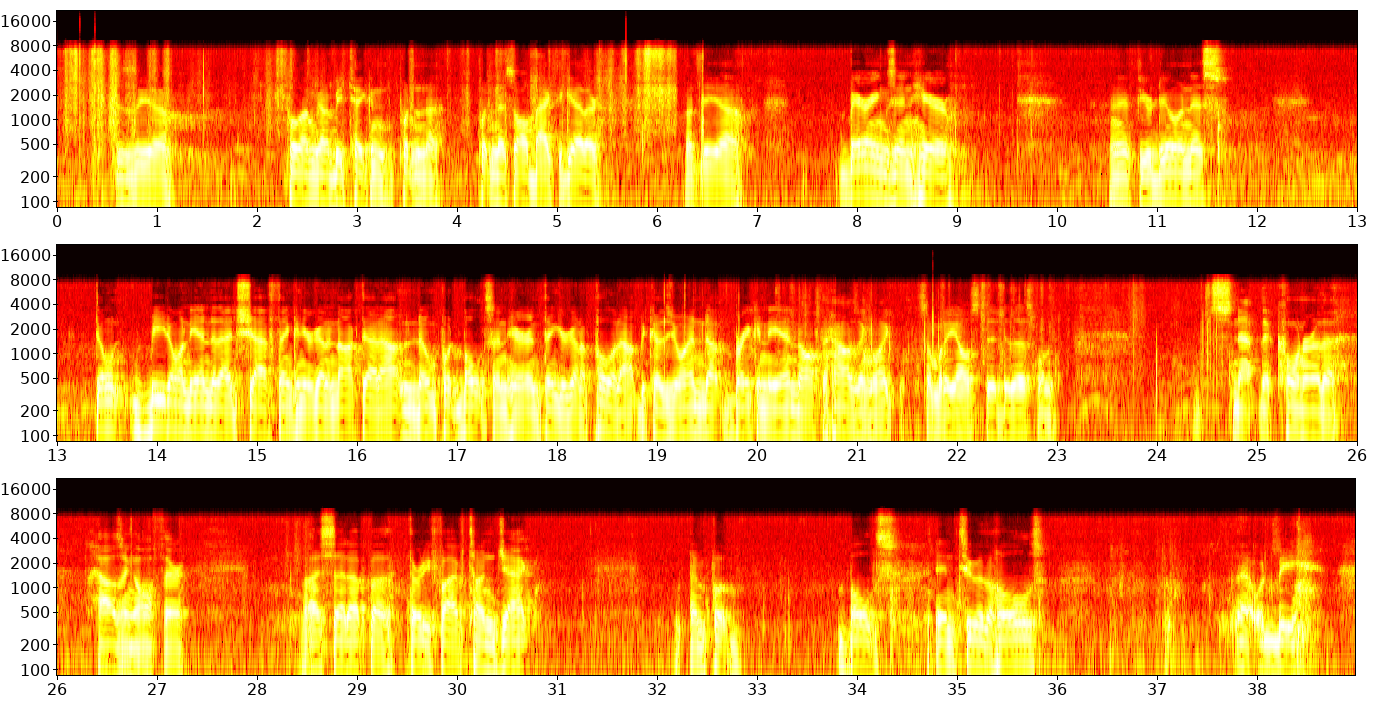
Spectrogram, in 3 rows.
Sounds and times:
Speech: 0.6s - 1.3s, 2.2s - 5.5s, 6.2s - 7.0s, 7.8s - 9.1s, 10.5s - 11.8s, 13.3s - 23.1s, 24.4s - 27.4s, 28.4s - 30.9s, 32.2s - 32.9s, 33.8s - 36.0s, 37.1s - 38.7s.

